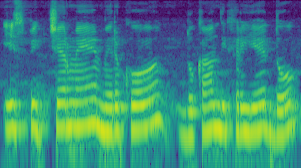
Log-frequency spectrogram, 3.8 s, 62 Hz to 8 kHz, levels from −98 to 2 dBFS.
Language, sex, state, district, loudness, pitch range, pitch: Hindi, male, Gujarat, Valsad, -13 LUFS, 180-200 Hz, 190 Hz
